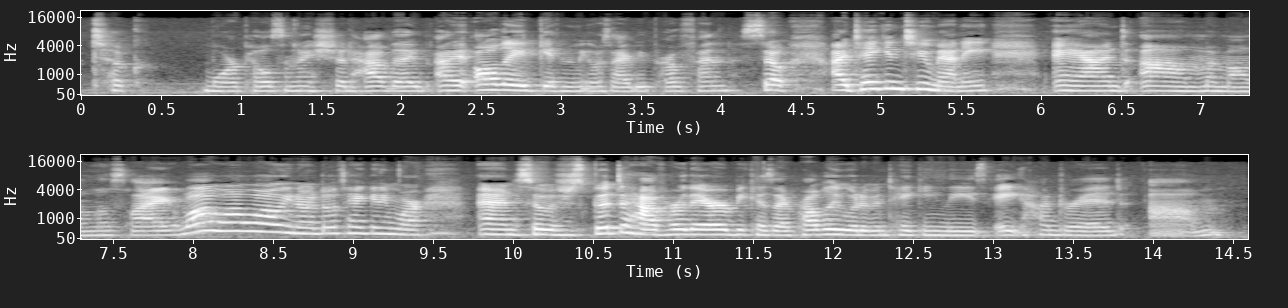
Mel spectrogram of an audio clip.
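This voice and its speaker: A woman's voice: medium pitch, bright, forceful tone. A young American woman chatting casually to camera as a vlog host, giving advice with emphatic repetition, her speech slightly impeded by a swollen mouth. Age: young adult. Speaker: host of a pregnancy-prep vlog.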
